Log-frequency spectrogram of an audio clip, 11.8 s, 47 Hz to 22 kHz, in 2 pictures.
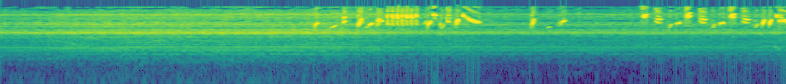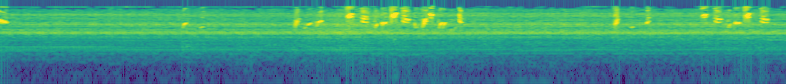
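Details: European goldfinch singing in 2021: bursts of high, rapid twittering and tinkling notes over a steady electrical hum, with quieter gaps between phrases.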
